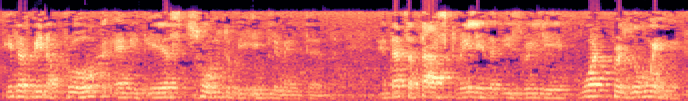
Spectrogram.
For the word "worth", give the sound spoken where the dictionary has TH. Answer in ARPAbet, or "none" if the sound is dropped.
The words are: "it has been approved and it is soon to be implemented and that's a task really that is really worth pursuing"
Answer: T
